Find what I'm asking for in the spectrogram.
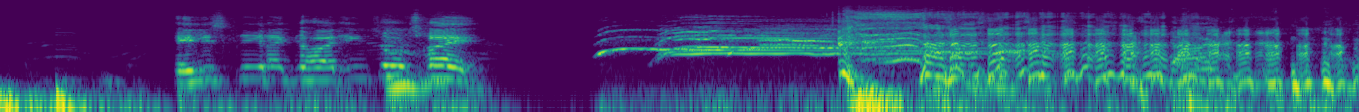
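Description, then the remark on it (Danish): A small group of five fans screams loudly and shrilly on request after a count of three, starting after a brief pause and sustaining high-pitched overlapping shrieks, with chatter and laughter beforehand. “De er gode til at skrige.”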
